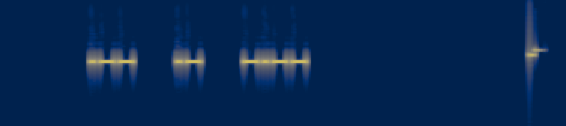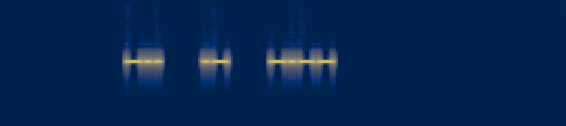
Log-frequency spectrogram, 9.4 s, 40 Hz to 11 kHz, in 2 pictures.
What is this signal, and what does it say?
Morse code, heard as a keyed tone, about 30 wpm, spaced as for 17 wpm, 700 Hz. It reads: WAY DAY
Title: 3x Character Spacing - Top 100 Words - 30wpm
